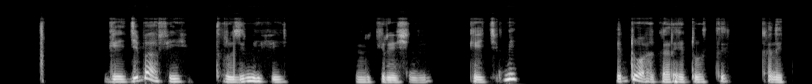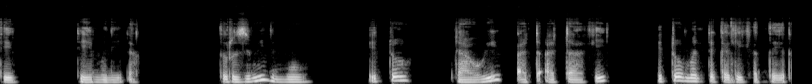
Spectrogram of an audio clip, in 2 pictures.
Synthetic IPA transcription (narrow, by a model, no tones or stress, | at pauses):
ɡe̞ːd͡ʒːɪbaːfɪ | t̪ʰʊɾɪzɪmiːfɪ | ɪmɪɡɾeːʃɪniː | ɡ̥eːd͡ʒːɪbnɪ | ɛd̪ːoːɐɡɐɾɐɛd̪ːoːt̪ːɪ | kʰɐnɪt̪ːiːn | d̪̥e̞ːmɐniːᶑɐ | t̪ʊɾɪzɪmiːnɪmːo̞ː | ʔɛ̰d̪ːo̞ː | d̪̥aːwiːɐd̪̥ːɐʔɐd̪̥aːfɪ | ɛd̪ːo̞ːmɐnd̪ɐɡɐliːkʰɐnt̪ɐʔɛ̰ᶑɐ̥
